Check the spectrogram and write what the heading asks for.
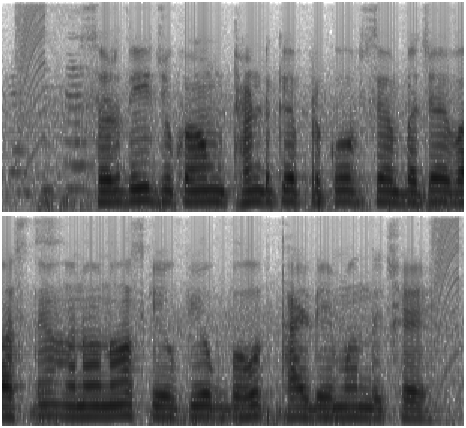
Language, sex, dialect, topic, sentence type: Maithili, male, Angika, agriculture, statement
